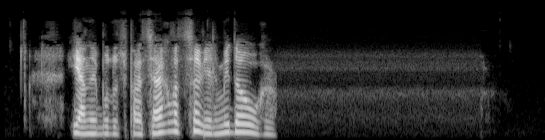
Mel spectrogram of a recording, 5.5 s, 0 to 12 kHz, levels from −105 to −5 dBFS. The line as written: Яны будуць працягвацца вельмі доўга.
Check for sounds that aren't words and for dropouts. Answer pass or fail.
pass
